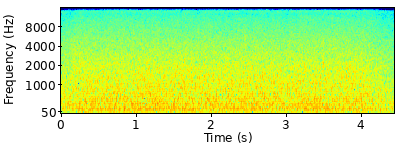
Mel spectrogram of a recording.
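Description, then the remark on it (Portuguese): A steady, dense roar of rushing water from the Namacha waterfalls in southern Mozambique, a few kilometres from the borders with South Africa and Eswatini, fills the whole clip, constant and loud with no pauses or voices. “Apesar de toda a beleza natural que a caracteriza, as quedas de água de Namacha ainda são muito pouco exploradas”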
